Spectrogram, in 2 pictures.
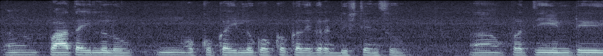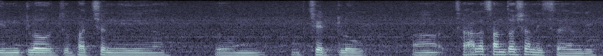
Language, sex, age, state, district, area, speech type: Telugu, male, 30-45, Telangana, Nizamabad, urban, spontaneous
